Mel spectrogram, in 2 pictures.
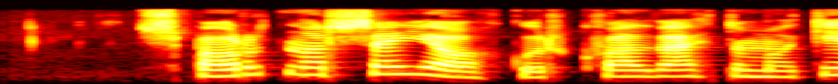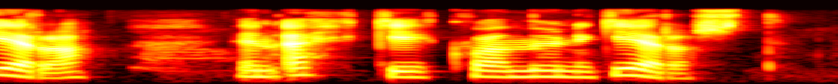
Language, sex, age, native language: Icelandic, female, 30-39, Icelandic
